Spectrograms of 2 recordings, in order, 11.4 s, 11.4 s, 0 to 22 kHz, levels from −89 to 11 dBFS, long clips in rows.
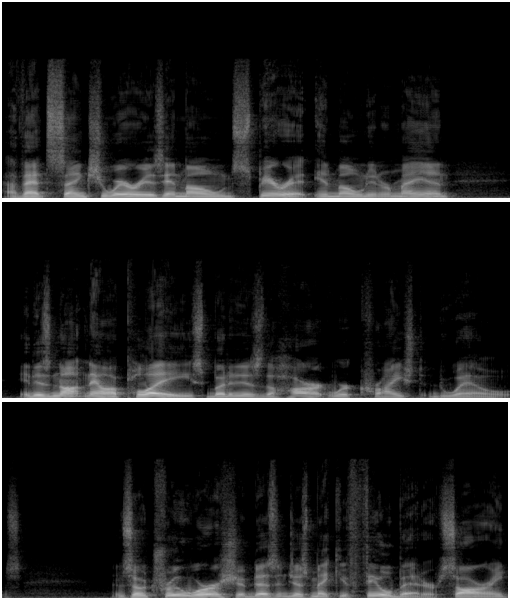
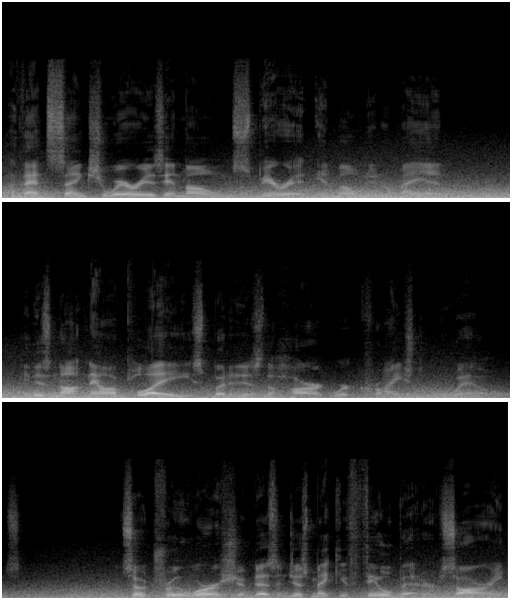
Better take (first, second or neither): first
